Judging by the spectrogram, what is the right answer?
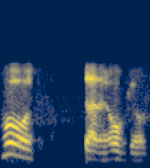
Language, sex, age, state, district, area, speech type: Marathi, male, 45-60, Maharashtra, Thane, rural, conversation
